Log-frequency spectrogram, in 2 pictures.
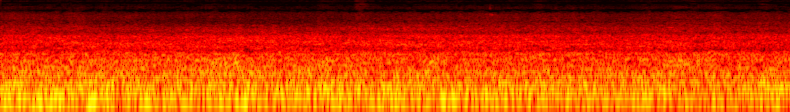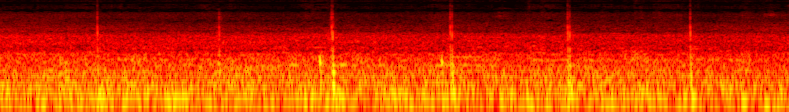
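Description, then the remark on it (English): Steady, heavy rumble of a train in a station, with scattered metallic clicks and clatter in the second half; no voices. “All right, guys, so this is a train station in here, okay?”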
